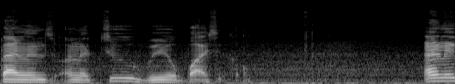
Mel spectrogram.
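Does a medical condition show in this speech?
Yes: cerebral palsy; from birth.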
